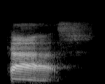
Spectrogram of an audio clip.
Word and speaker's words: kaas: And cheese, it's long. Kaas.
